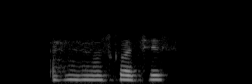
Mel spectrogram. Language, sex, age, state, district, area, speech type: Hindi, female, 30-45, Uttar Pradesh, Chandauli, urban, conversation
